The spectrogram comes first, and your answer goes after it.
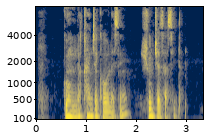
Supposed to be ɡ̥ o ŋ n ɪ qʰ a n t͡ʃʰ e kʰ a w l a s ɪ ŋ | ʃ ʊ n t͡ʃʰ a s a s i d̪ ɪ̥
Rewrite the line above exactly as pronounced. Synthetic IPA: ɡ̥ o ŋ n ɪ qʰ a n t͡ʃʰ a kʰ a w l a s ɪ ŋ | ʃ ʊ n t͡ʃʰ a s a s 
